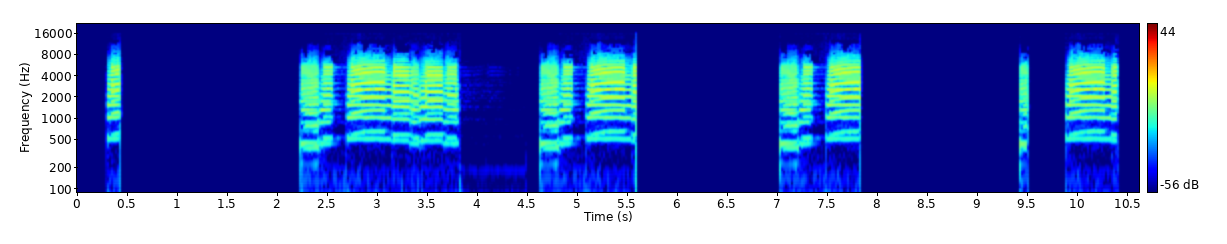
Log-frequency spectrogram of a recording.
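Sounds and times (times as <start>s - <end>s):
horn: 2.2s - 3.9s, 4.6s - 5.6s, 7.0s - 7.9s, 9.4s - 10.5s.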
